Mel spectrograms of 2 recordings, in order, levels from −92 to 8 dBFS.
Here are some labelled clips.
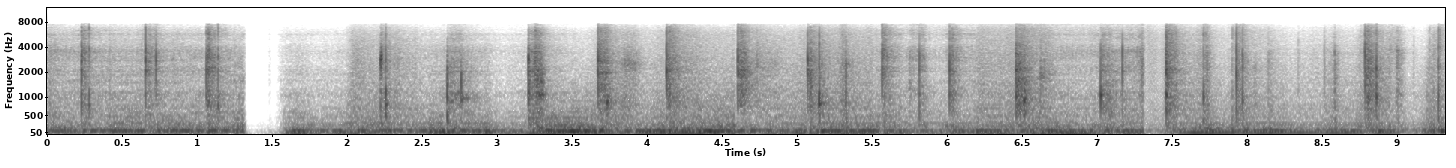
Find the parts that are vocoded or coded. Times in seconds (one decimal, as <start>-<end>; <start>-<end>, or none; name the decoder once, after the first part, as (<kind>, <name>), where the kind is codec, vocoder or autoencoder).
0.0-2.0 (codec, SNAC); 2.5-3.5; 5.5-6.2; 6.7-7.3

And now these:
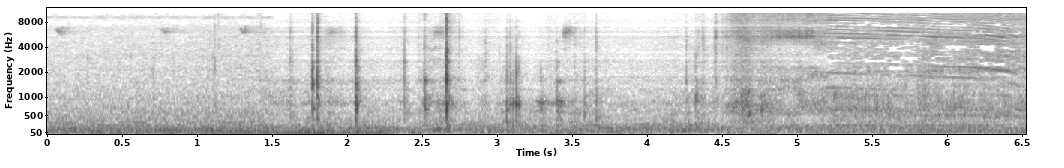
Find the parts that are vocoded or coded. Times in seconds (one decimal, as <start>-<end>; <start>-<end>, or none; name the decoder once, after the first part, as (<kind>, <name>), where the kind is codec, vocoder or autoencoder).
1.5-5.2 (codec, SNAC)

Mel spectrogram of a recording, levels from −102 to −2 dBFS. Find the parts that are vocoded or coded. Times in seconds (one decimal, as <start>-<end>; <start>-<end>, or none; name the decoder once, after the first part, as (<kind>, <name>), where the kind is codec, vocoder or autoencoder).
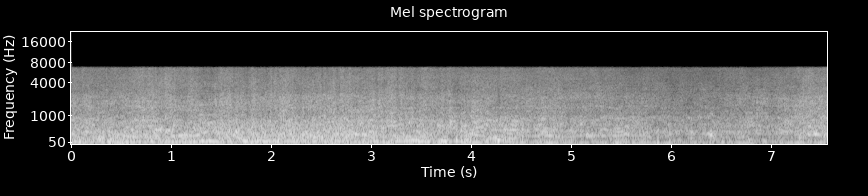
0.0-1.5 (codec, SNAC); 2.8-7.6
